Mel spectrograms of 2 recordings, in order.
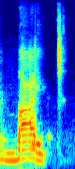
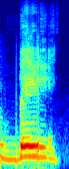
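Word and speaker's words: בית: A palavra casa em hebraico, não sei se você já comentamos aqui, ela é pronunciada, né, em hebraico é bait. Bait é casa. E quando eu quero dizer casa de alguém, eu falo beit.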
